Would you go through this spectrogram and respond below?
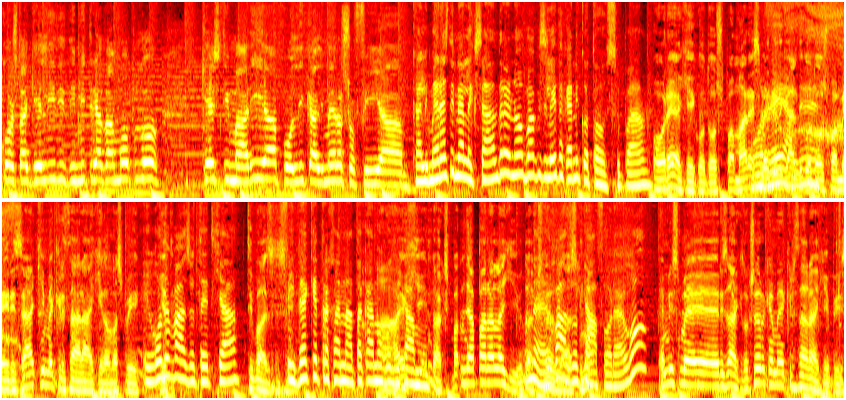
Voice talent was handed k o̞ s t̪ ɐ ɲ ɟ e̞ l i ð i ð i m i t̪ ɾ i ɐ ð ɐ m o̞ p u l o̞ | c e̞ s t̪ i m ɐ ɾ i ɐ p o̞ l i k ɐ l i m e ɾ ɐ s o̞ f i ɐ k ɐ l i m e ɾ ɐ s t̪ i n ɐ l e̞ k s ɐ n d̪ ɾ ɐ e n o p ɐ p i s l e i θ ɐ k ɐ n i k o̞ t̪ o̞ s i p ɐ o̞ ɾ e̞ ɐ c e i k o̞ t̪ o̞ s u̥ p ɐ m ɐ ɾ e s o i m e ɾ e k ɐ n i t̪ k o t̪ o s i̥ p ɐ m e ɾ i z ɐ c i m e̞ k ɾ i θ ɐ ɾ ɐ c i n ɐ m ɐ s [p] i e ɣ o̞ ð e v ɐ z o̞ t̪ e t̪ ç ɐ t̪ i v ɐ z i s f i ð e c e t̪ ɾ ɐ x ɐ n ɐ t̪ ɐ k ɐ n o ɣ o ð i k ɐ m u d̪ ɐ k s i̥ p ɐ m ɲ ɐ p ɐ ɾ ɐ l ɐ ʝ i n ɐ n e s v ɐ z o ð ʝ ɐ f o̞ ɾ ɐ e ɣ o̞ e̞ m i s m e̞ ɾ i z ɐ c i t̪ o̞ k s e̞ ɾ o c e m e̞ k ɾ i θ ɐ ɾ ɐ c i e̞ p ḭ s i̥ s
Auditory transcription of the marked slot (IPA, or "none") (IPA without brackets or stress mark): p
